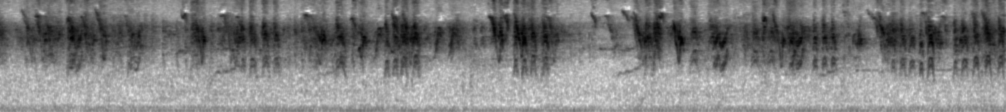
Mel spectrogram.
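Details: Happy bird chirping nonstop as it eats, giving rapid high twittering phrases in clusters roughly a second long, separated by brief gaps, with a low steady hum beneath.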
